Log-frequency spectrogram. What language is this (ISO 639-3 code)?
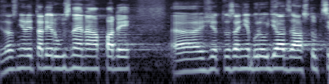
ces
